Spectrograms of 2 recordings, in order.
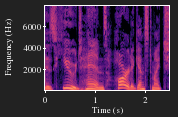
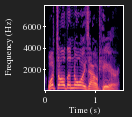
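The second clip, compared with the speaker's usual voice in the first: louder, higher shout; 7 semitones higher, 4 dB louder than usual. A narrator's reading. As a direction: demand from the doorway. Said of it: "Mister McCall shout".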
